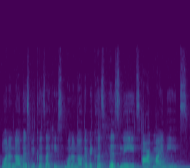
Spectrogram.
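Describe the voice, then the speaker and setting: A young woman speaks to camera with a bright, forceful voice. She explains things emphatically and casually, like a vlog host giving advice. The room is echoey and faint music plays underneath. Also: medium pitch, level tone, a little fast. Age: young adult. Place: living room, on a sofa.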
